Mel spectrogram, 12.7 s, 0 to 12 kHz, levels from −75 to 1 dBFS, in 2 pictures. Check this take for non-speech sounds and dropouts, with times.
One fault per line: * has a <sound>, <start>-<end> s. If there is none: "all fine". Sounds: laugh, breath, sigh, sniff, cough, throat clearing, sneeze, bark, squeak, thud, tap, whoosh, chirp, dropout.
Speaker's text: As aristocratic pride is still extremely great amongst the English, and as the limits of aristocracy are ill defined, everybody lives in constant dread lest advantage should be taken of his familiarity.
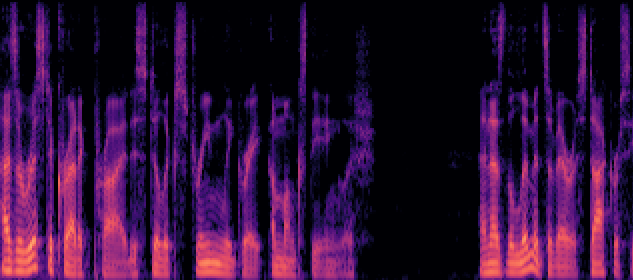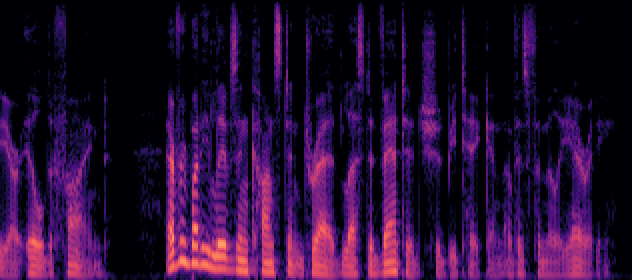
all fine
